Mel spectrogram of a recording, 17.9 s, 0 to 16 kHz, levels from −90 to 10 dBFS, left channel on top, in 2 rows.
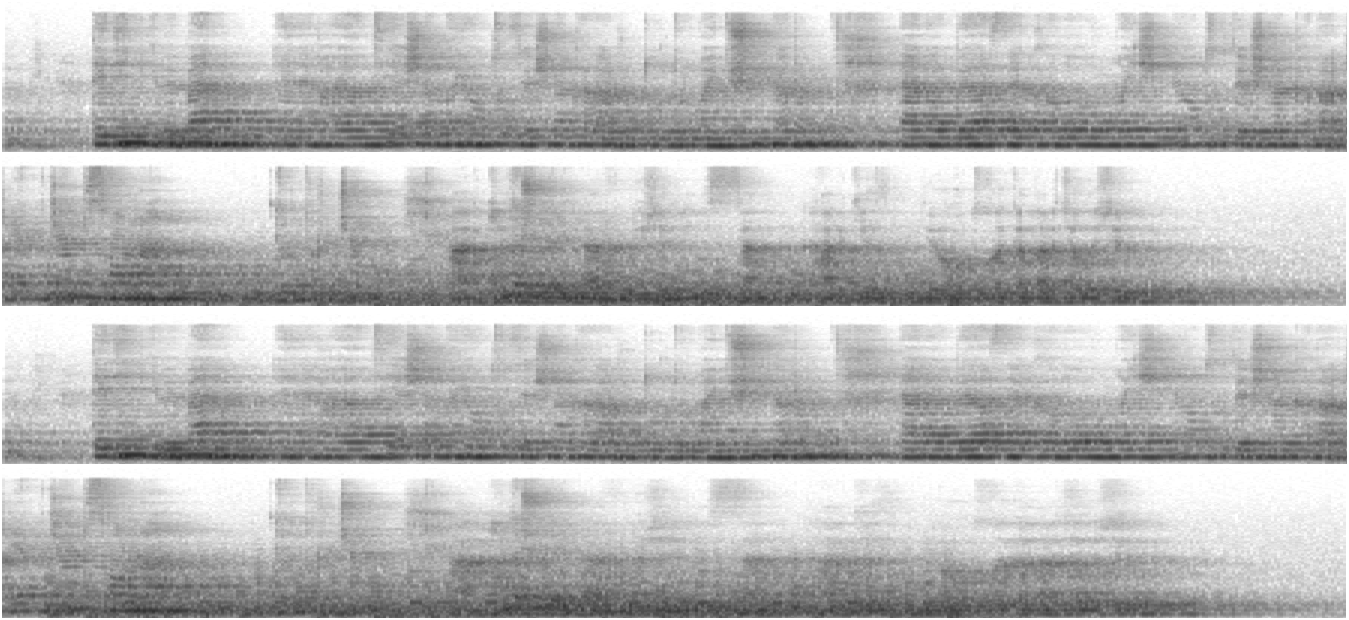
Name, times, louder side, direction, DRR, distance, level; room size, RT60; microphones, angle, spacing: voice 1, 0.6-1.5 1.8-10.0 10.6-11.9 12.2-13.4, left 1 dB, ahead, -6 dB, 1.4 m, -19 dB
sound 1, 9.2-15.4, right 2 dB, 50° right, 0.4 m, -24 dB
voice 2, 11.9-16.5, left 1 dB, 50° left, -1 dB, 0.6 m, -21 dB
6.9 x 3.7 x 6.1 m, 2.8 s
head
